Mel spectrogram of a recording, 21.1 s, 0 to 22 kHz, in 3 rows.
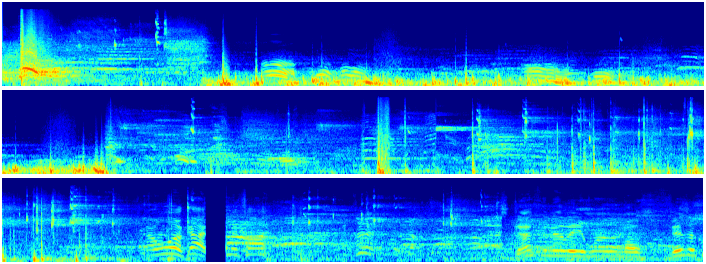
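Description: Basketball game in a gym: a ball bouncing on the hardwood court and sharp knocks, with indistinct voices echoing through the large hall. There is a brief drop to silence about 16 seconds in.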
